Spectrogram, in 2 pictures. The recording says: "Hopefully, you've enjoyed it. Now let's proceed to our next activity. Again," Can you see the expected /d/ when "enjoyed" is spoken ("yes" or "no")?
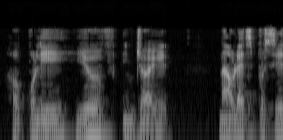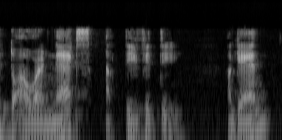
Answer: no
